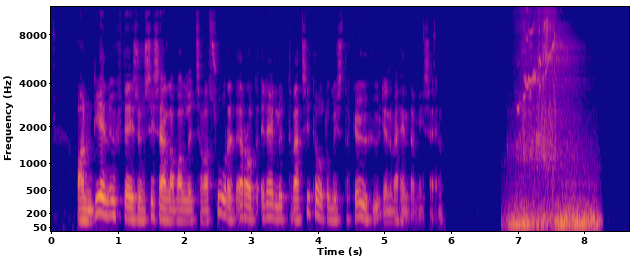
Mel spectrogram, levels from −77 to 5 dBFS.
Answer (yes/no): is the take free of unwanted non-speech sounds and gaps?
no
